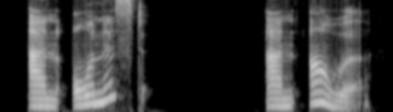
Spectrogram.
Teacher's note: begin with a vowel sound as the initial consonant h is not pronounced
